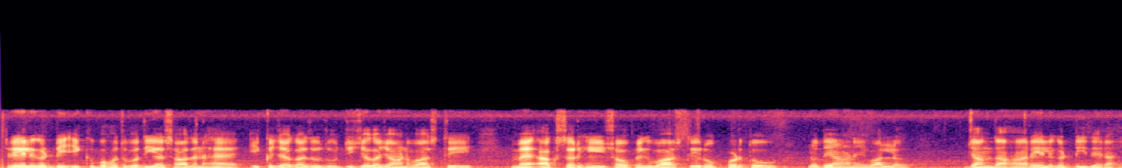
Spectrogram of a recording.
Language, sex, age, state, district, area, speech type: Punjabi, male, 18-30, Punjab, Rupnagar, urban, spontaneous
